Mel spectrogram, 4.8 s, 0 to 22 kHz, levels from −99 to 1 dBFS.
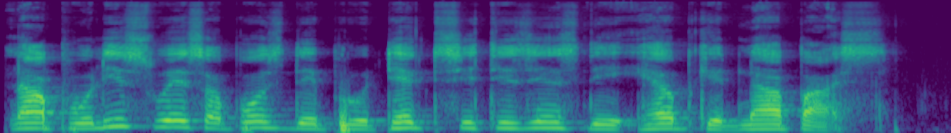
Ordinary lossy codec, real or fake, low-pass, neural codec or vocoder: none; fake; none; vocoder, 48 kHz, 128 mel bands, Vocos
